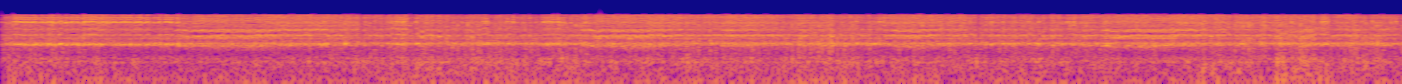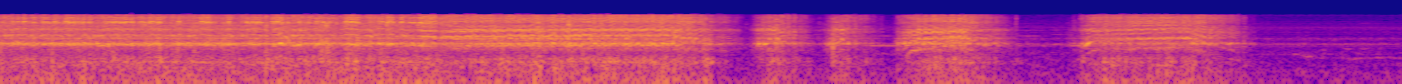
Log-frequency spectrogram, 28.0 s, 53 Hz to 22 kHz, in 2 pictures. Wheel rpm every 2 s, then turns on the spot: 230, 220, 230, 220, 230, 230, 230, 230, 230, 210, 110, 40, 80, 60.
none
